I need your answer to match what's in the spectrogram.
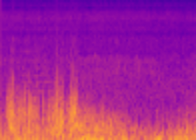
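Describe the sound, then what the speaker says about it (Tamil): Strong storm wind gusts outdoors near a village, a loud, rough rush of air buffeting the microphone with rustling, continuous for two seconds with no talk. "நல்ல தற்போக்க சூழ்நிலை உங்களுக்கு நல்லா காற்று கிடைக்கிது"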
